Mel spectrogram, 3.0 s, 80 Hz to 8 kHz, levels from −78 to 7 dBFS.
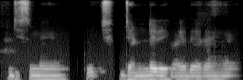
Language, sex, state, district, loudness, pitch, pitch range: Hindi, male, Uttar Pradesh, Shamli, -17 LUFS, 100 Hz, 95-100 Hz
